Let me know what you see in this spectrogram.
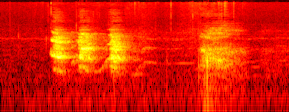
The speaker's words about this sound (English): Oh, fucking dog.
